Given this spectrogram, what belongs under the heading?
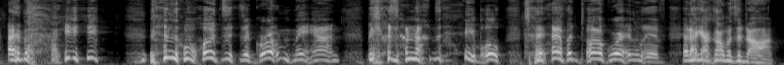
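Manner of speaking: real laughter while telling; laughing. Real, not acted. Laughing about hiding in woods.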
